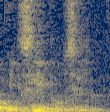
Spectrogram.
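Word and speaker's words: Huitzilopochtli: A on tvrdí, že se to vyslovovalo nějak podobně jako Vítsli Pucli.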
